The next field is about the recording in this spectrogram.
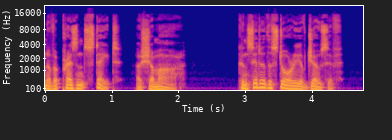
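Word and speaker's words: שָׁמַר: Pronounce it softly with me wherever you are. Shamar.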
